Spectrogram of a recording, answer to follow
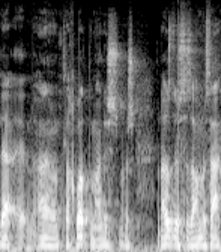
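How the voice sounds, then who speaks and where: A man with a Cairo accent speaks in an animated tone. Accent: Egyptian Arabic (Cairene). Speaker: comedian, YouTuber. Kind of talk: comedic commentary. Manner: halting, with self-corrections.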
